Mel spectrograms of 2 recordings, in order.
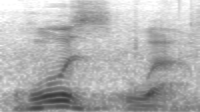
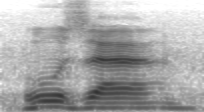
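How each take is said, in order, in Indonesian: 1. Bunyi w terdengar di tengah. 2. Tidak ada bunyi w di tengah. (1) "hamzah itu dengan waw dan disukunkan zai menjadi huzwa" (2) "menakalkan hamzah kepada uh, harakat hamzah pada huruf sukun sebelumnya menjadi huza"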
